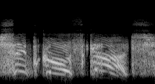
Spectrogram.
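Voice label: bailout, mood high, Polish speech; War Thunder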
